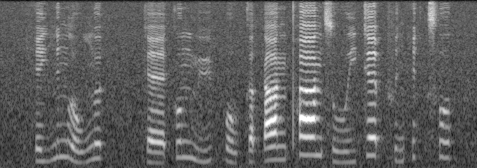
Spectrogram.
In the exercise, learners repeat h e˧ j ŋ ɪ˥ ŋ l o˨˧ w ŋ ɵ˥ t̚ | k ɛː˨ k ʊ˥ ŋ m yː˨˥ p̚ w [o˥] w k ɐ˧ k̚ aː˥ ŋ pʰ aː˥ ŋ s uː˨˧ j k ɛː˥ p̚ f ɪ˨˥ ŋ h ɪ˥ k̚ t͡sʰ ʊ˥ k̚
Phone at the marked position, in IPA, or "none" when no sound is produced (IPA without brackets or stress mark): o˨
